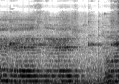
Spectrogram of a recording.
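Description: A male voice chanting an Orthodox Byzantine hymn in long, slowly moving held notes, the line dying away just before the end.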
